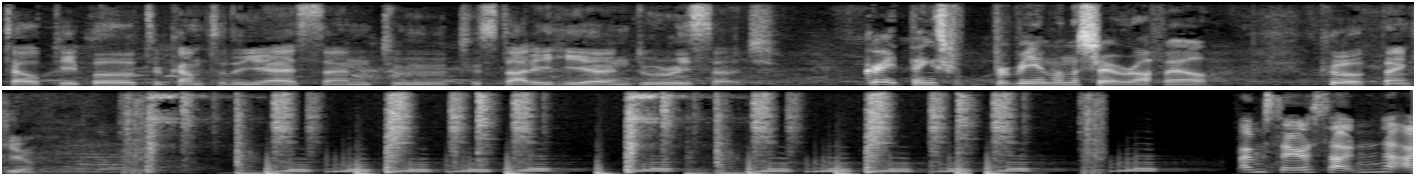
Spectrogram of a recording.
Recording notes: Live at the Appalachian Energy Summit. We are live in the mountains of Boone, NC for the Appalachian Energy Summit, hosted by Appalachian State University.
